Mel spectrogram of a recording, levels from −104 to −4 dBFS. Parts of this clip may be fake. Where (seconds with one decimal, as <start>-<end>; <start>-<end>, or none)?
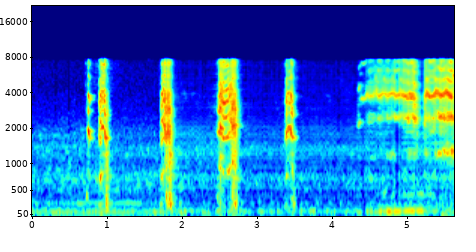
1.8-5.6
